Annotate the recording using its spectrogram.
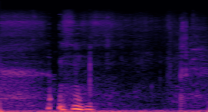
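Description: A man's voice giving one short, falling sound about half a second in. The rest is a quiet background with a couple of faint clicks near the end.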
